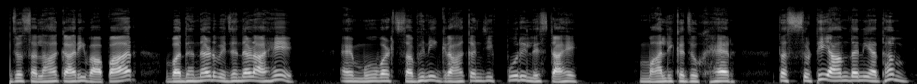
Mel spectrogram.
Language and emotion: Sindhi, happy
